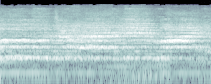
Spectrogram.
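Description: A children's choir singing an English song together, a new phrase starting loudly right at the start with long held notes.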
